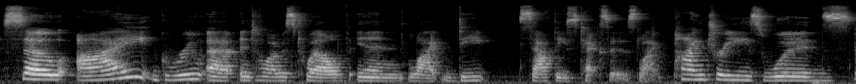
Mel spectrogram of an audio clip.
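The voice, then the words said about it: Southern Texas accent. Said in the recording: “If you can't tell, she's not from Minnesota... Is that precious accent stem from?”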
